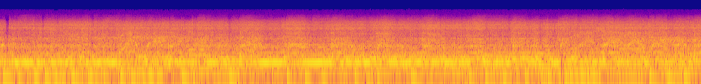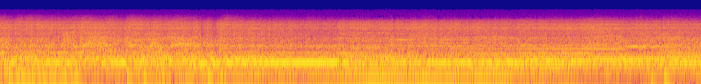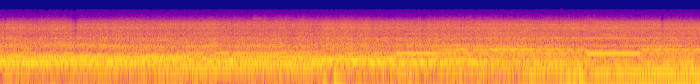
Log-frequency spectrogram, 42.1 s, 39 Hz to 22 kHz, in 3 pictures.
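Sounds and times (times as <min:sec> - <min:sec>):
guitar feedback drone: 0:00.0 - 0:42.0
low amplifier hum: 0:00.0 - 0:42.0.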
